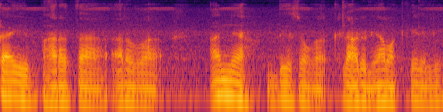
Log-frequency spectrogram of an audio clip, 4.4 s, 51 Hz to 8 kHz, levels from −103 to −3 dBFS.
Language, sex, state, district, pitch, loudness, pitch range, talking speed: Garhwali, male, Uttarakhand, Tehri Garhwal, 85 Hz, -28 LUFS, 80-95 Hz, 160 wpm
